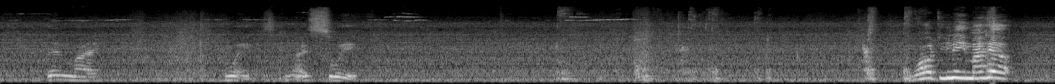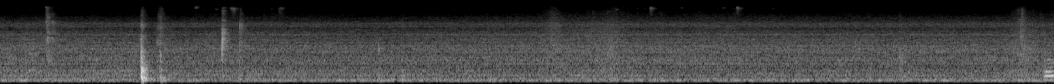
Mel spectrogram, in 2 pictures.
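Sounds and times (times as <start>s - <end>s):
fan whirring hum: 0.0s - 21.0s.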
